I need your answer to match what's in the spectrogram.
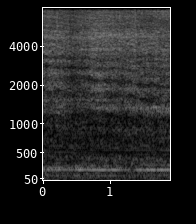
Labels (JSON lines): {"label": "anthrophony, boat engine", "recorder": "SoundTrap 500"}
